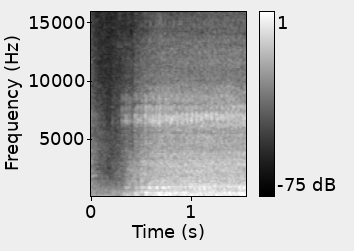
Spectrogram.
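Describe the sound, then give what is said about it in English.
A power saw spins up and cuts wood for the frame of a homemade air car with a steady, buzzing whine that holds level to the end, with no voices. “It seemed safest to let my dad handle all the sawing.”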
